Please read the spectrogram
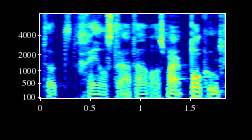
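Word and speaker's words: Poku: Ja, volgens mij spreek je het uit als Pokku.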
